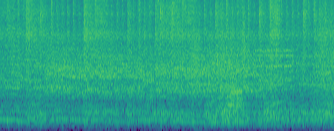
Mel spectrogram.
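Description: A race car engine in the video game Burnout Revenge, droning and whining continuously with rising and falling revs and faint tire noise, loud and steady with no voices.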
